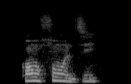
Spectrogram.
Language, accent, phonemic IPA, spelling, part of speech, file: French, Canada, /kɔ̃.fɔ̃.di/, confondit, verb, LL-Q150 (fra)-confondit.wav
- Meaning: third-person singular past historic of confondre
